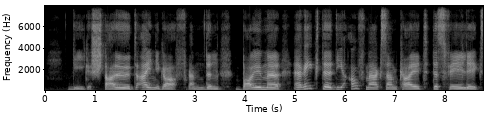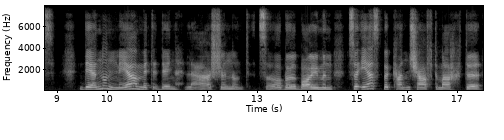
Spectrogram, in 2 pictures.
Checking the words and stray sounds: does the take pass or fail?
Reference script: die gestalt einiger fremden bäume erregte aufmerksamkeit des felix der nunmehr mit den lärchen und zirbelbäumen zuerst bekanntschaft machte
fail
